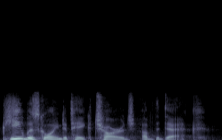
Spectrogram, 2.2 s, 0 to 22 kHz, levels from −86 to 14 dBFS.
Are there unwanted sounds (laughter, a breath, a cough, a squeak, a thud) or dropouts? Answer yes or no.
no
